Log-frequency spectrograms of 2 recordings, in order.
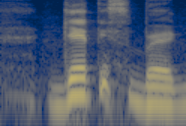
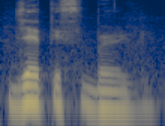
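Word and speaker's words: Gettysburg: GPT and also Kuya Bong, it's Gettisburg not Jettisburg.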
